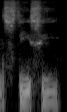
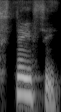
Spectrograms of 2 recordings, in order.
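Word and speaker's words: Steacy: and uh working with ken steezy um it's pronounced stacy stacy sorry thank you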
